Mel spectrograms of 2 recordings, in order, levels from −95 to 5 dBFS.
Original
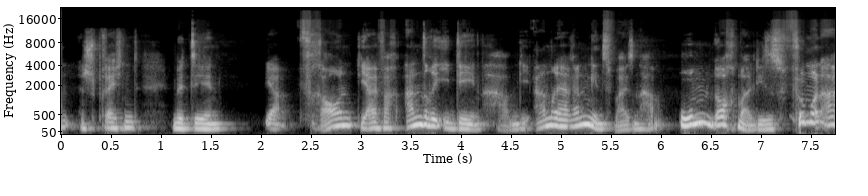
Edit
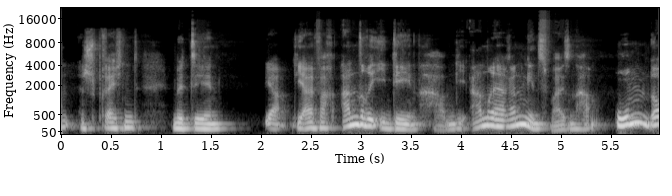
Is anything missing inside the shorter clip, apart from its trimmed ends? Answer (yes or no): yes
